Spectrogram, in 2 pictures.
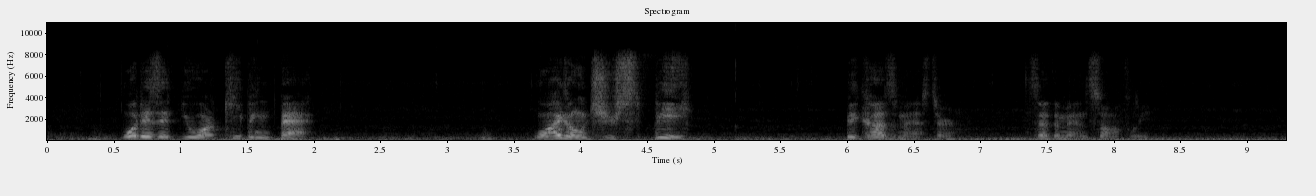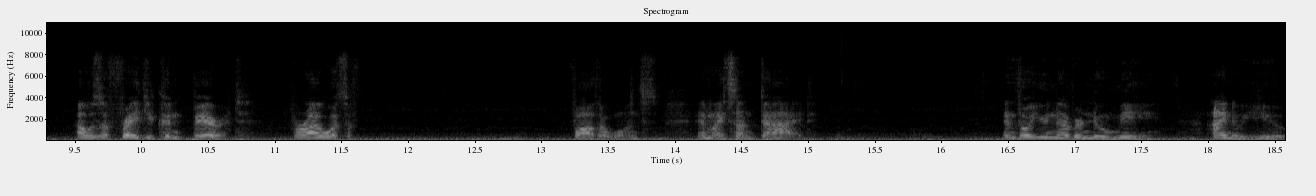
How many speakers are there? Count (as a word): one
